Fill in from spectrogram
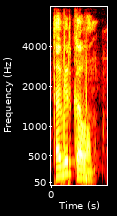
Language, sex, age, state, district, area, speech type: Tamil, male, 45-60, Tamil Nadu, Viluppuram, rural, read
